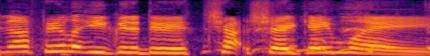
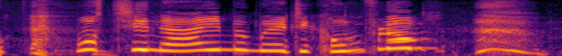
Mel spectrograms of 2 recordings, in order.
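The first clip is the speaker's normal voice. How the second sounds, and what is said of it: Put-on Brummie accent. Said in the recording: “I did it in a Brummy accent, not Scouse.”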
